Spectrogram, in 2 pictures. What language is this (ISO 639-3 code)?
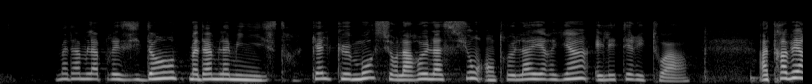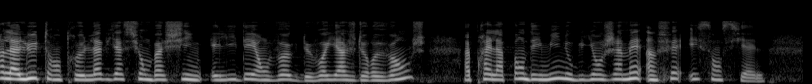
fra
